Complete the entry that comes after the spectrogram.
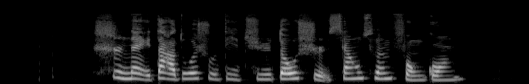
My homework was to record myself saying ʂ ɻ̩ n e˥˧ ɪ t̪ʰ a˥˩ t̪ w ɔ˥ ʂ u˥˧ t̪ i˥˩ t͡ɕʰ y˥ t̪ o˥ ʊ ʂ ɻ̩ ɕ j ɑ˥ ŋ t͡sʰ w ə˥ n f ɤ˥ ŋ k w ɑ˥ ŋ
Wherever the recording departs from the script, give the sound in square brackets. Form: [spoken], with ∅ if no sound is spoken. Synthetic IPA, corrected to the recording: ʂ ɻ̩ n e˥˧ ɪ [t̪] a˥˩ t̪ w ɔ˥ ʂ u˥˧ t̪ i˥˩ t͡ɕʰ y˥ t̪ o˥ ʊ ʂ ɻ̩ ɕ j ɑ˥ ŋ t͡sʰ w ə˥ n f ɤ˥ ŋ k w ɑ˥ ŋ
